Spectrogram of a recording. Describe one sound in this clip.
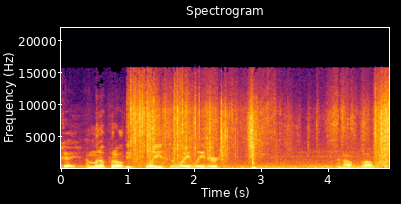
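Paper wrapping rustles and crinkles as it is handled.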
